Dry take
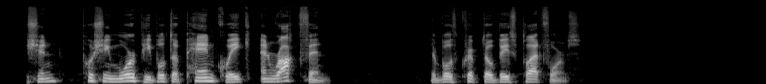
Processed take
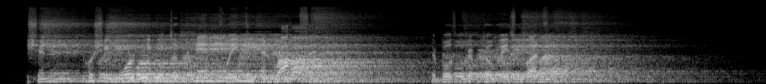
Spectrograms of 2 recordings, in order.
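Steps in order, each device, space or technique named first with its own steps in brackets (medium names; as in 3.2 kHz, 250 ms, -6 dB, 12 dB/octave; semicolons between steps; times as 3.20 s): swimming-pool hall (reverberation RT60 2.5 s, pre-delay 93 ms, DRR -3 dB; treble shelf 4.7 kHz -5 dB)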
